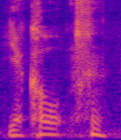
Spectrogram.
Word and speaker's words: Yacolt: So a councilwoman, Michelle Dawson of Yellicott, I'm probably saying it wrong. Yacolt, Yacolt, Washington,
